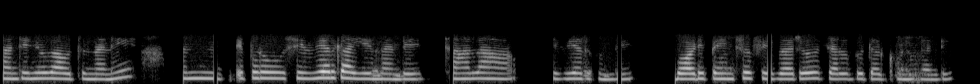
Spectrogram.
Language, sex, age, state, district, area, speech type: Telugu, female, 18-30, Telangana, Vikarabad, rural, conversation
